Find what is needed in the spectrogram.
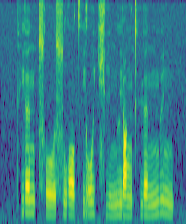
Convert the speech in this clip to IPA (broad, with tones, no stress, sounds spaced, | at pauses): pʰ j ɛ˦ n t͡sʰ o˨˦ ʊ̯ s w ɔ˨˦ t̪ʰ j o˦ ʊ̯ t͡ɕʰ i˨˦ n l j ɑ˨˦ ŋ t̪ʰ ɥ ɛ˨˦ n m y˥˨ n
